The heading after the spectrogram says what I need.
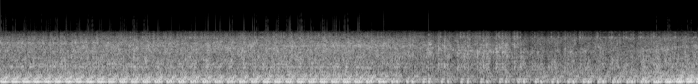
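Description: Lumpy, uneven idle with irregular thumps and dropouts in the exhaust beat; several cylinders cutting out from failing injectors or poor injector connections.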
